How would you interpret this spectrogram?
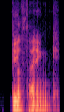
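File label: "bethink", American English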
